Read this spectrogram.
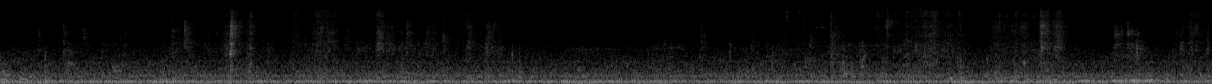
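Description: An elderly woman speaks softly close by.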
